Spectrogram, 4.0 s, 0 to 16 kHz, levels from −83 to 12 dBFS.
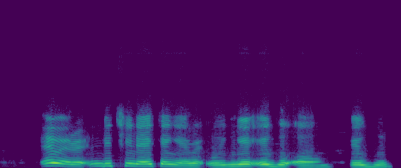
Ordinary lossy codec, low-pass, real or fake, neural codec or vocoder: Opus, 24 kbps; 14.4 kHz; real; none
